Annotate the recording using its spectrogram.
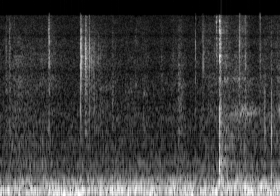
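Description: Faint handling noise of a rice-filled fuzzy sock being squeezed and twisted while a rubber band is put around it, with a couple of soft clicks, over a low room hum.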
